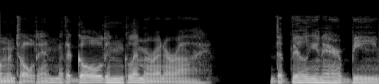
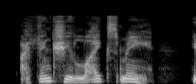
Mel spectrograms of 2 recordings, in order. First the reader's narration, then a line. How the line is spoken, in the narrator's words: whispered to his companions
